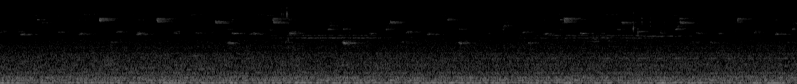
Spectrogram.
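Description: Steady low background hum with faint high chirps of small birds, two or three short chirps a second.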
